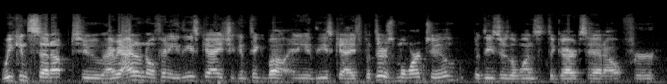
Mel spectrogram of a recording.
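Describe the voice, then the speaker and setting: A man's voice: fairly high pitch, fairly even intonation, fast, sharp tone, breathy edge, rough recording. A man improvising casual phone talk as a program organizer, explaining things in a hesitant, repetitive way. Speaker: prank caller posing as a prison program organizer.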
